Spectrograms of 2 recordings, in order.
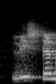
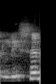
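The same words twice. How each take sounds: First: लिस्टन with a hard t in the middle; wrong reading with T. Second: लिसन with only s in the middle, no t; correct silent-T reading. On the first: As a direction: say लिस्टन, sounding the silent t. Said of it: "लिस्टन वाचत नाही". ('ट' उच्चारून चुकीचे लिस्टन) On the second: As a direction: say लिसन, dropping the t. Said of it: "तर लिसन म्हणतो याला". ('ट' silent ठेवून लिसन) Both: Shown as a demonstration.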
